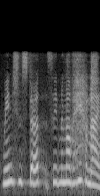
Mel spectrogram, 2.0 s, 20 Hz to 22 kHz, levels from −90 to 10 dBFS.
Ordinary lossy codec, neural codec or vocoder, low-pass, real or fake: none; codec, 16 kHz, 0.5 kbps, FunCodec, trained on LibriTTS, 25 frames a second; 7.2 kHz; fake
